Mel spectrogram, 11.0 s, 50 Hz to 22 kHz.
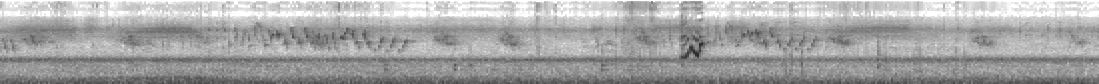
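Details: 17-year periodical cicadas hold a steady, droning chorus, broken by a sharp chirp from a pet cockatiel being readied for a walk in its stroller.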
